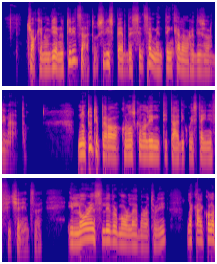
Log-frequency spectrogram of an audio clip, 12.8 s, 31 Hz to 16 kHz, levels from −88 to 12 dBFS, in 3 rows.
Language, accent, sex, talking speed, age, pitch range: Italian, native, male, 115 wpm, 50-69, 120-145 Hz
